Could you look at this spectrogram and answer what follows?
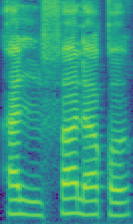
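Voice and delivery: الفلق slow, with the final ق bounced hard; slow down and echo the ق at the end of الفلق; strong qalqala stop. Shown as a demonstration. Teacher recites الفلق for students with strong qalqala at the pause.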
